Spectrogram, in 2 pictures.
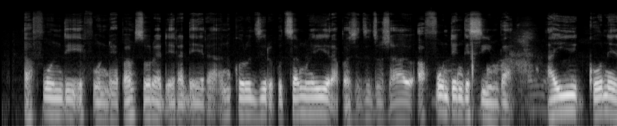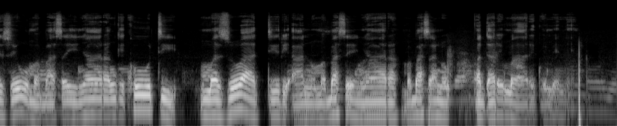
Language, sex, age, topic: Ndau, male, 18-24, education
